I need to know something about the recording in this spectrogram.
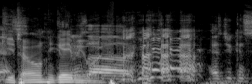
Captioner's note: laughs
